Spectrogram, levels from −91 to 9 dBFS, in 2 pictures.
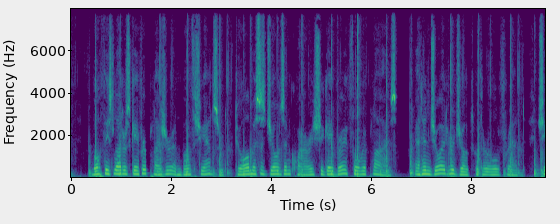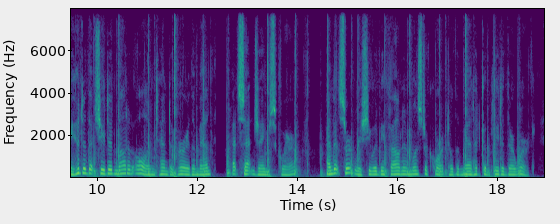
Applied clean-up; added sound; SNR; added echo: none; Walk, footsteps; 12 dB; none.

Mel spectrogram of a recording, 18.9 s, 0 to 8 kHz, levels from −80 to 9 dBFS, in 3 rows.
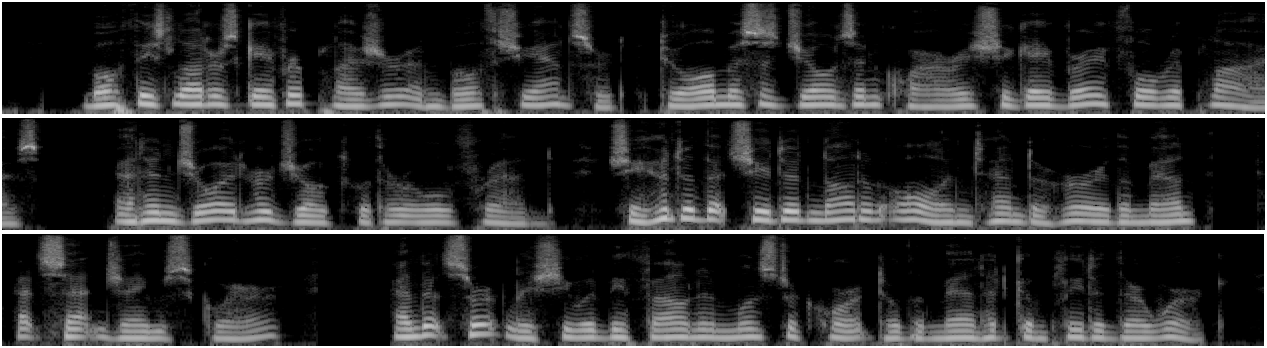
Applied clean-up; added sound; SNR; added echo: none; none; none; none.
